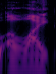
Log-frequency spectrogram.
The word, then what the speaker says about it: Alight: Am I saying that right? A-L-I-G-H-T? Alight? Is that? – Yeah, just like Alight. I mean, just the word Alight.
